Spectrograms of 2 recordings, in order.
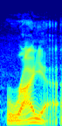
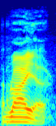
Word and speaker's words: Raya: Raya. – Raya. Raya and the Last Dragon. That's R-A-Y-A.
